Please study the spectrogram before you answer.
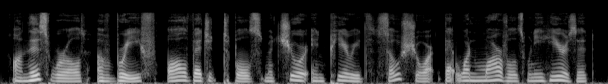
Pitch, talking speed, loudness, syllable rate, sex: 160 Hz, 190 wpm, -20 LUFS, 4.9 syllables/s, female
